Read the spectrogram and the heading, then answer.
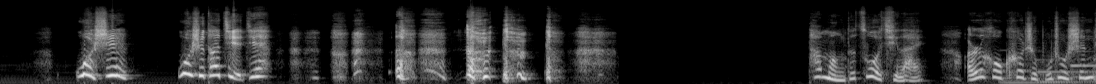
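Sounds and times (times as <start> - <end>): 
speech: 0.8 - 3.7, 4.3 - 5.4, 8.2 - 10.9
man coughing while clutching his chest: 4.0 - 5.7.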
